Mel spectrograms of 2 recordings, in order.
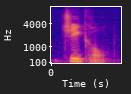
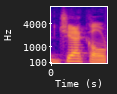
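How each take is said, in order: First: The first syllable rhymes with 'tree'. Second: The first syllable rhymes with 'heck'. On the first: The speaker calls it right. "It's supposed to be Jekyll. Rhymes with treacle" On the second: The speaker calls it wrong. "we say it Jekyll, rhyming with uh, heckle"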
